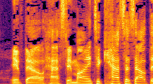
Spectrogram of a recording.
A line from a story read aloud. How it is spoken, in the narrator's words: they said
